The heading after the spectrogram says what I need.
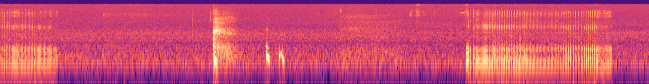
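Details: French Bulldog snoring in the morning: rough, buzzing snores from a flat-faced dog, with a snort and mouth noises between breaths.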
